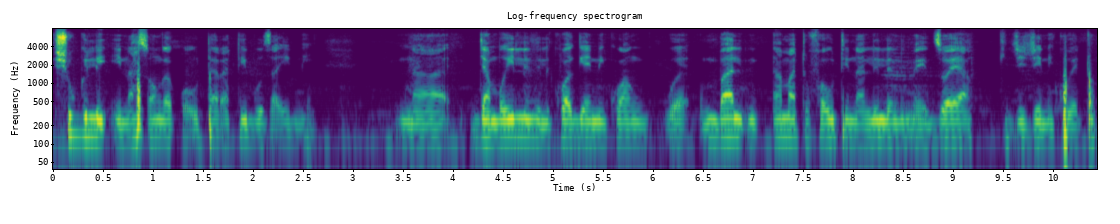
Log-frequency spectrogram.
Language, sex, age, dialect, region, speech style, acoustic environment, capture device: Swahili, male, 25-34, Kenya - Nairobi Sheng-influenced, Kenya, excited; happy, silence, mobile / Linux / Chrome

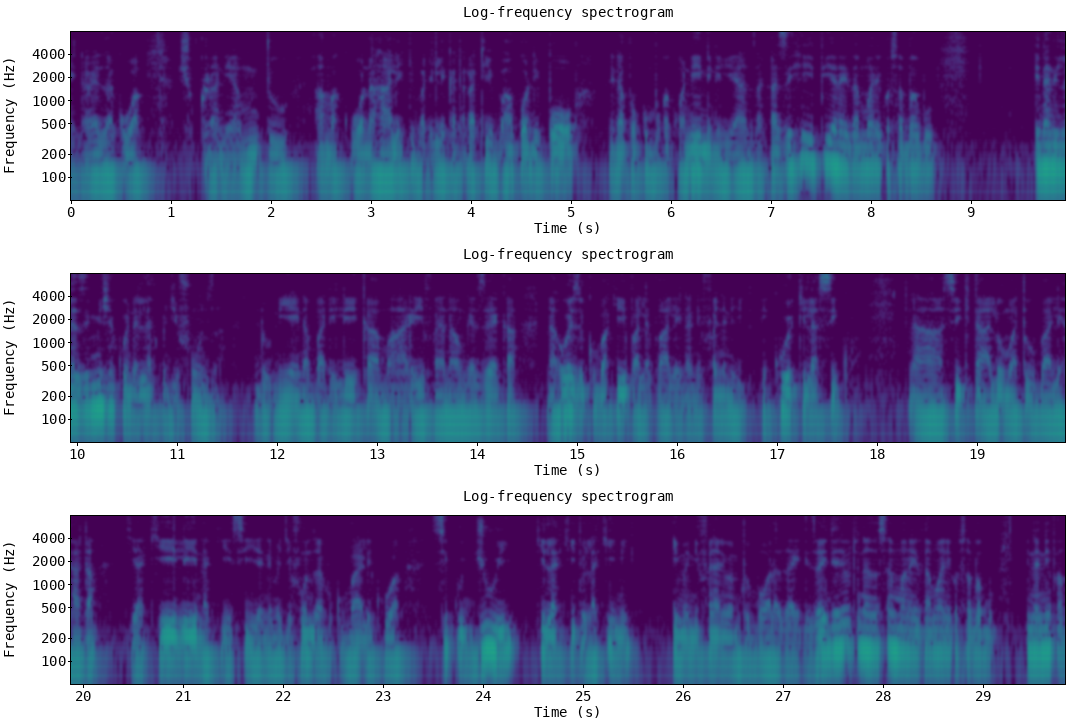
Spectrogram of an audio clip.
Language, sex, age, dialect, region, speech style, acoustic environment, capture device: Swahili, male, 25-34, Kenya - Nairobi Sheng-influenced, Kenya, happy; relaxed; excited; focused, silence; nature, desktop / Windows / Chrome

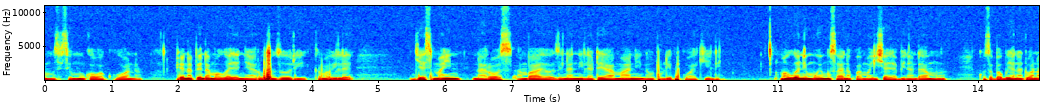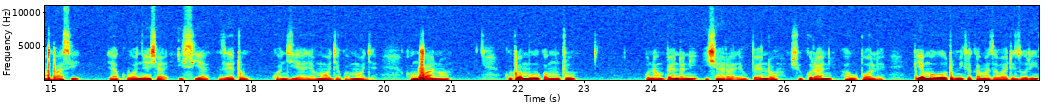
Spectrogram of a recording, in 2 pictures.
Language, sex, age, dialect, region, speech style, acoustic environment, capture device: Swahili, male, 25-34, Kenya - Nairobi Sheng-influenced, Kenya, relaxed, silence, desktop / Windows / Chrome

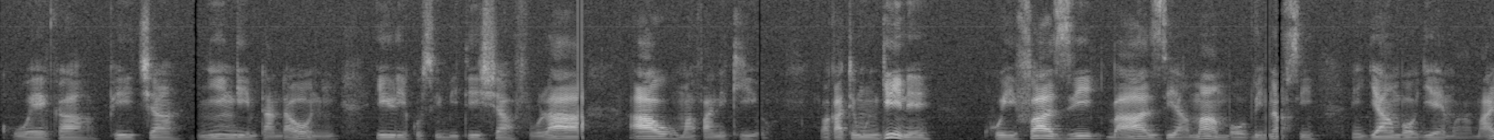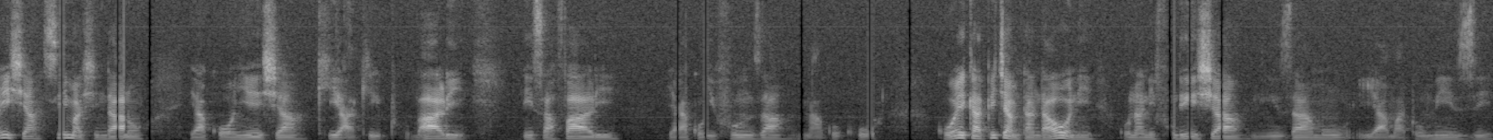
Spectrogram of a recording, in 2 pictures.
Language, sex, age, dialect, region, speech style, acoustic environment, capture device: Swahili, male, 18-24, Tanzania - Dar es Salaam, Tanzania, excited; focused; happy; relaxed, nature, mobile / Linux / Chrome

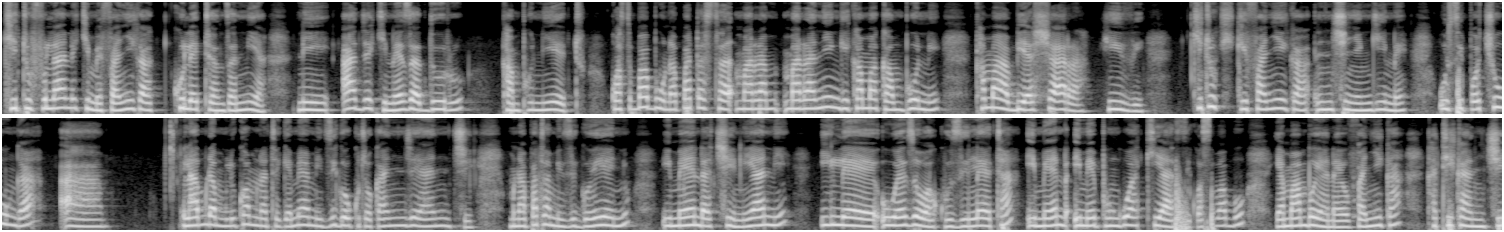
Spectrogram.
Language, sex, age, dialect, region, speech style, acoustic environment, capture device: Swahili, female, 18-24, Kenya - Nairobi Sheng-influenced, Kenya, happy; relaxed; excited; focused, silence, mobile / Linux / Chrome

